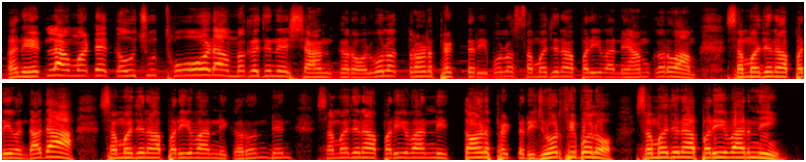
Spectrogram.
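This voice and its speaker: Energetic high-voiced male motivational speaker. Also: fairly quick, few pauses, soft background music. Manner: animated, leads the audience in call-and-response chants. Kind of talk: motivational speech to a family gathering. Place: outdoor party venue.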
